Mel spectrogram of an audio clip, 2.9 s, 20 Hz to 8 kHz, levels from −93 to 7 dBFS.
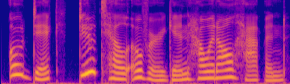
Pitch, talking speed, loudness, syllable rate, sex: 225 Hz, 205 wpm, -16 LUFS, 5.4 syllables/s, female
